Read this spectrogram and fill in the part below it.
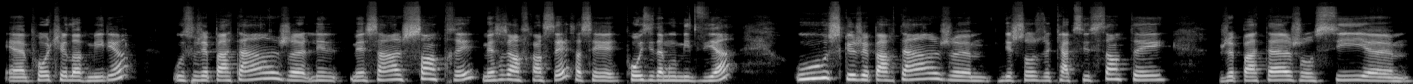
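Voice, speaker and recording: A woman from Montreal whose first language is English, a podcast guest talking in a casual interview, hesitant with many fillers and restarts. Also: mid-range voice. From Montreal, Quebec.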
